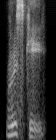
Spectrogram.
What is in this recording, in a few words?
"risky", Indian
